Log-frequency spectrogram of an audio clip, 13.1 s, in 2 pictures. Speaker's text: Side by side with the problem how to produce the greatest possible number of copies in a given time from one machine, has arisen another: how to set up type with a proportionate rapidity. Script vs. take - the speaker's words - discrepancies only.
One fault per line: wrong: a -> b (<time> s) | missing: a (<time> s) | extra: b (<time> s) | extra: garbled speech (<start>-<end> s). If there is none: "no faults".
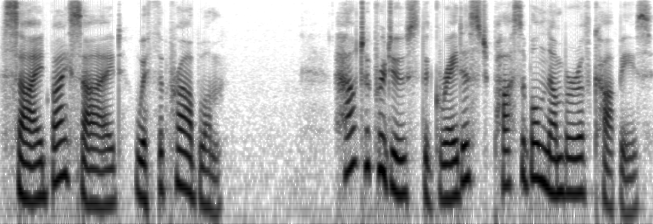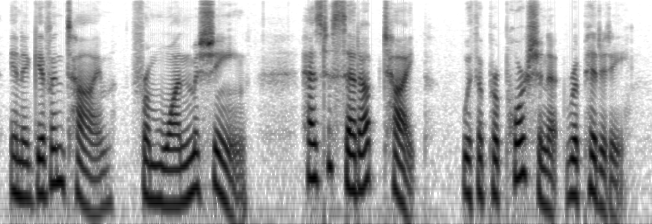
missing: arisen another how (9.8 s)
